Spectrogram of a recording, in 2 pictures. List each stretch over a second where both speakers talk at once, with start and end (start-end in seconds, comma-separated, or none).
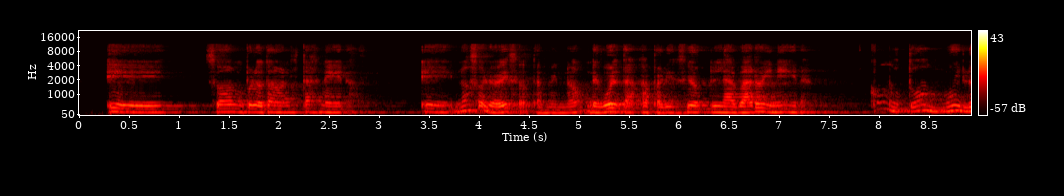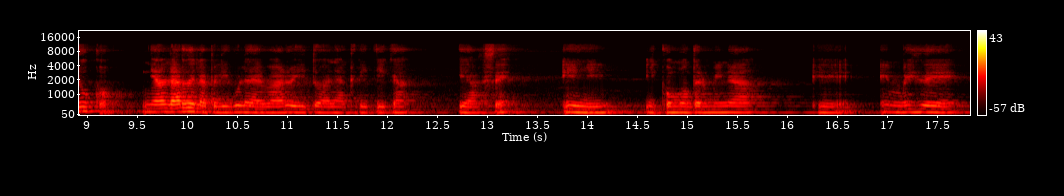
none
